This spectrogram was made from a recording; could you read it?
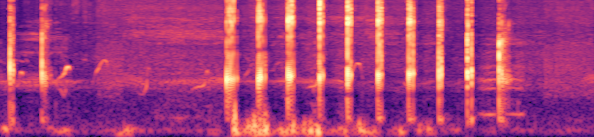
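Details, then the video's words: Grey francolin chick peeping: a rapid series of about ten short, high, even cheeps, roughly five per second, with low thuds and handling noise beneath and a few softer chirps before. "Gora Teetar Ke Pyare Bacche Ki Awaaz"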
